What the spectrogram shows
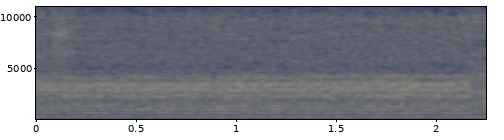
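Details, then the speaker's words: Vending-machine refrigeration unit, brought in with compressor not running, after repair: fan motor turning the right direction and compressor running, an even hum with smooth fan rush and steady compressor note, no rattles; working perfectly. "That motor's running. That's the fan motor's running nicely in the right direction. Compressor's running."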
